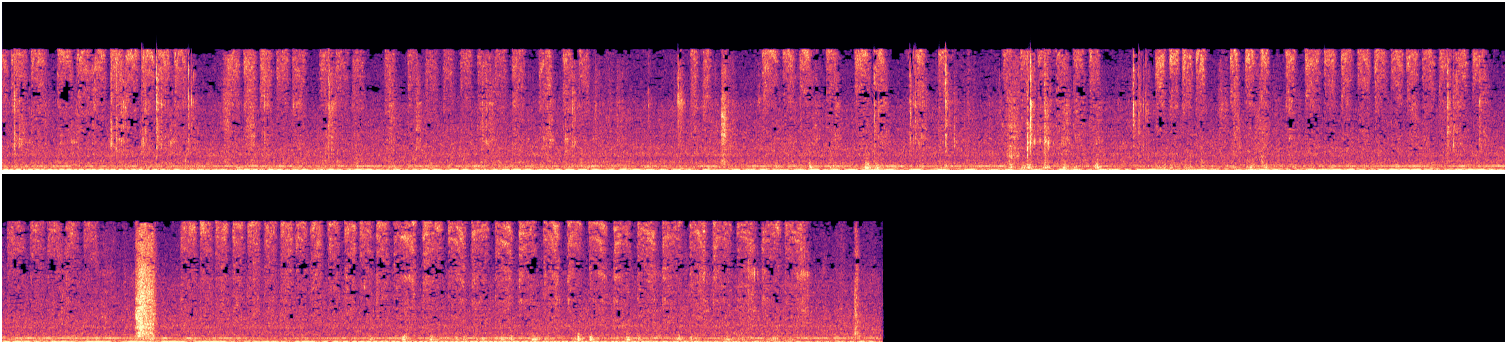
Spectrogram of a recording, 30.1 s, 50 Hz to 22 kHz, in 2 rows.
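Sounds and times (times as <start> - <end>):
steady mechanical hum: 0.0 - 23.9.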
